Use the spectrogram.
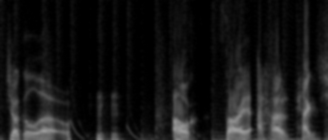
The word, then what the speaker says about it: Juggalo: I want nothing to do with the juggler piece of shit and whatever the hell you are. Juggler? He lifts an eyebrow. Solix, it's pronounced Juggalo.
